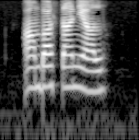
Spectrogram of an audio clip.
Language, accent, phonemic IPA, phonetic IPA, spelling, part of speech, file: Armenian, Eastern Armenian, /ɑmbɑstɑˈnjɑl/, [ɑmbɑstɑnjɑ́l], ամբաստանյալ, noun, Hy-ամբաստանյալ.ogg
- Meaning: accused (defendant)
